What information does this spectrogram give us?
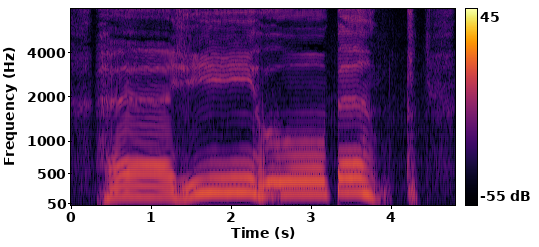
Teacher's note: Huruf H ini keluarnya huruf berasal di pangkal tenggorokan ya, atau tenggorokan bagian bawah.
